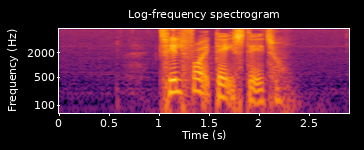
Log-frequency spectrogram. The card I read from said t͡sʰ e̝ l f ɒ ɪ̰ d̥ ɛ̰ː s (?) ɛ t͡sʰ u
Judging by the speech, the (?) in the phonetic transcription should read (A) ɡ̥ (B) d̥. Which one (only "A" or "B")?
B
